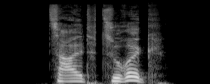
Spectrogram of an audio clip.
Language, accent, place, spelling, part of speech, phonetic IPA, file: German, Germany, Berlin, zahlt zurück, verb, [ˌt͡saːlt t͡suˈʁʏk], De-zahlt zurück.ogg
- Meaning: inflection of zurückzahlen: 1. second-person plural present 2. third-person singular present 3. plural imperative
